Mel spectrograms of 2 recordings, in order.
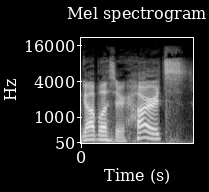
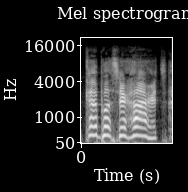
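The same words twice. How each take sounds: First: Said in the usual way. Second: High mock Wisconsin accent on God bless their hearts; imitating northern Wisconsin girls, much higher. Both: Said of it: "They sounded like Canadians".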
